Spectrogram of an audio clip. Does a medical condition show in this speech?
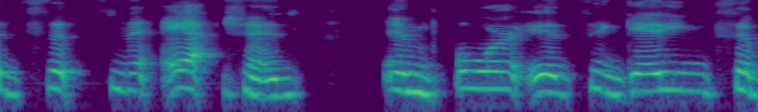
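Yes: cerebral palsy.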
